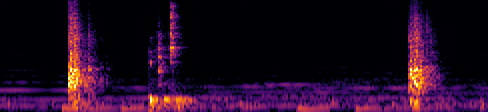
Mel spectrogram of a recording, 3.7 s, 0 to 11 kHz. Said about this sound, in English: I got a 18. Wow. Well, how many dice are you rolling? For dexterity, it's 2 plus 2.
